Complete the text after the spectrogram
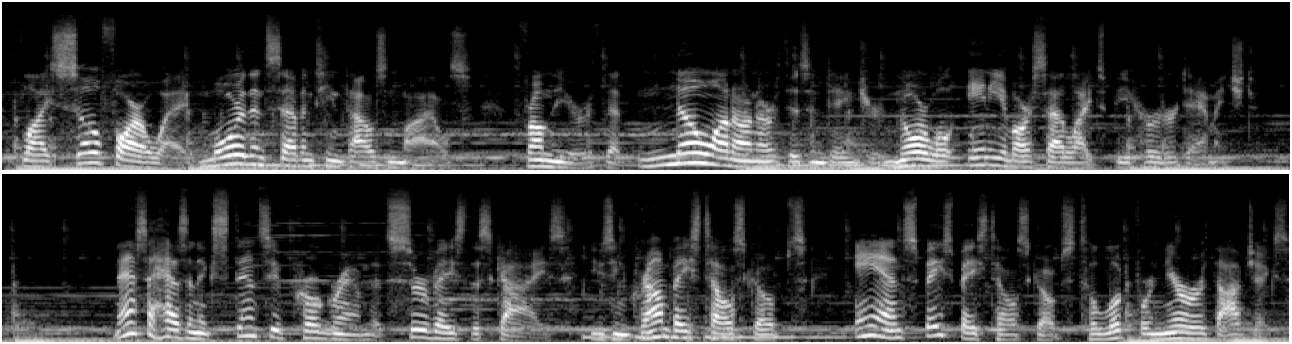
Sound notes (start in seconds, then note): none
